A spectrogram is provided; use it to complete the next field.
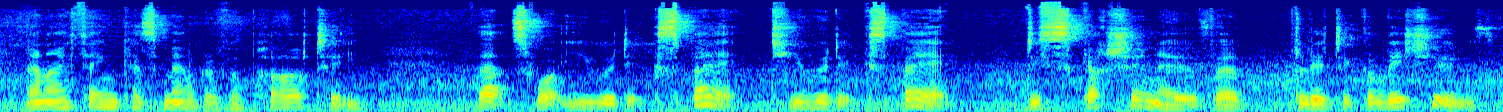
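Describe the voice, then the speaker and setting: Noticeable background noise runs under the voice. The pace is moderate and the intonation lively. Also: woman. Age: 70s. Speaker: party member interviewee. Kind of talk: interview. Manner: halting.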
